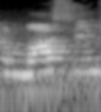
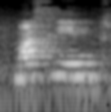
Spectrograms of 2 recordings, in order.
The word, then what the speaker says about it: muslin: sobrang laki ng discount Muslim swaddles muslin muslin Muslim tamang pronunciation nito maslin from enfant ah Sabi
